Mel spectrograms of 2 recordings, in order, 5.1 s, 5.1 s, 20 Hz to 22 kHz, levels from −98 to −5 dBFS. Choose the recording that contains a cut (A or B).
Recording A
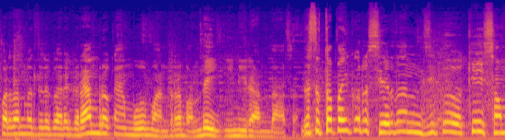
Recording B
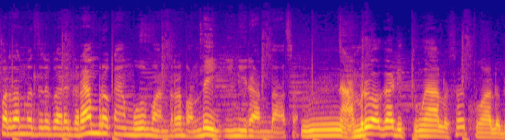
A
